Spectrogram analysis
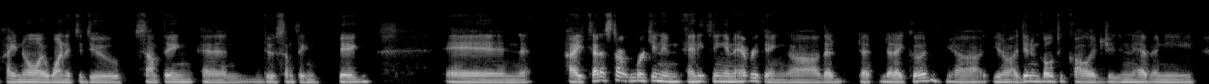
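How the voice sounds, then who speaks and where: A man in his thirties with an Israeli accent, answering interview questions casually in halting phrases with frequent pauses. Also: on the low side, no echo. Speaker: podcast guest, real estate entrepreneur.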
